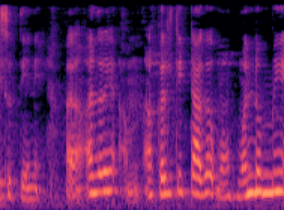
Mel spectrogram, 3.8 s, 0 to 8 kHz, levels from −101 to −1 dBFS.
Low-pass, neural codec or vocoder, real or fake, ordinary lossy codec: 7.2 kHz; none; real; MP3, 64 kbps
